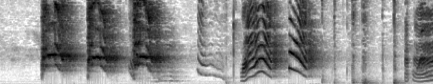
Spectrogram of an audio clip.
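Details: Talking pet parrot indoors, said to repeat "mitthu mitthu": three harsh, buzzy squawks at steady intervals, then looping wavy squeaks and a jumble of quick clicks and chattering syllables.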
